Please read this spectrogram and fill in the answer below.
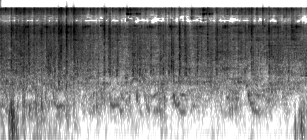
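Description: A flock of Indian high flyer pigeons cooing steadily, many low overlapping coos, over a dense patter of small clicks from beaks pecking grain in the feed trays. A brief low thump sounds just at the start.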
